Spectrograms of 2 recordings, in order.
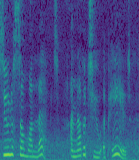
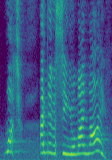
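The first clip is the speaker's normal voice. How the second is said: much higher, louder, fast disbelief; shocked exclamation; 8 semitones higher, 7 dB louder, faster than usual. Acted. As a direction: blurt it out, baffled. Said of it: "exclaimed Viola".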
